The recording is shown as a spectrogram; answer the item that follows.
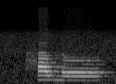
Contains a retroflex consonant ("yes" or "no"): no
